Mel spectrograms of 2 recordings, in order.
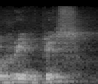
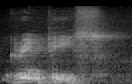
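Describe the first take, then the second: First: The second vowel is cut short. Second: The second vowel is held long. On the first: The speaker calls it wrong. "vous dites malheureusement Greenpeace" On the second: The speaker calls it right. "si vous confondez Greenpeace"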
